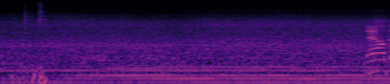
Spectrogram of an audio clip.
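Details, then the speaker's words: Snowblower with a small single-cylinder engine, after parts were cleaned and reassembled: it holds a steady, even drone with no surging or misses. It is now running normally. "all right so it's running now everything is working we are ready for the snowstorm that's going to hit this weekend"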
